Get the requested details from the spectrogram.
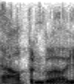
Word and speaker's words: Alpenglow: Is it Alpenglow? – Yeah, Alpenglow. You got it.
